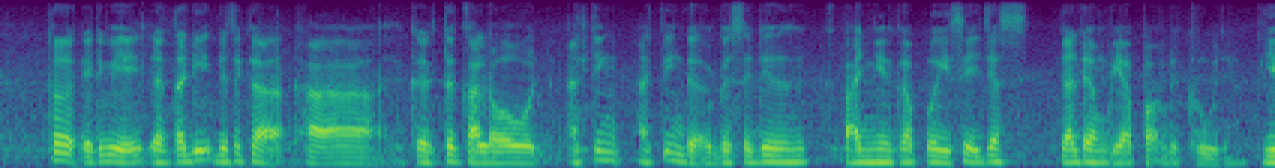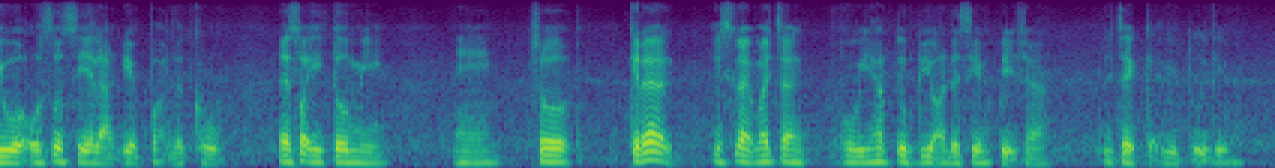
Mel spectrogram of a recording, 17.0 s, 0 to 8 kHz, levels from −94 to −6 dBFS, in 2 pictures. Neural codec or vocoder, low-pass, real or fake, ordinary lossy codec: codec, 16 kHz, 2 kbps, FunCodec, trained on Chinese and English, 25 frames a second; none; fake; none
